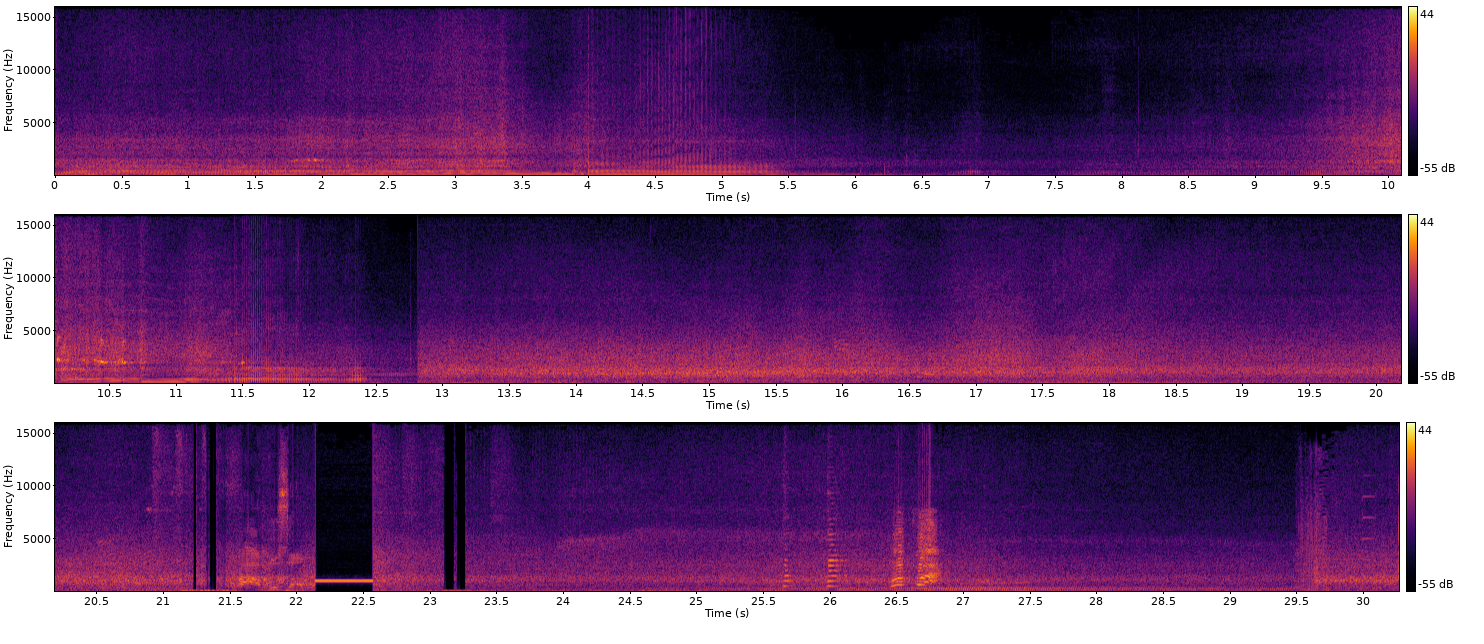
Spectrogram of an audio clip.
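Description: Honda Civic VTEC four-cylinder engine revved twice while stationary, each rev rising and falling in pitch. This is followed by street traffic noise and voices, with a short censor bleep about two-thirds of the way through.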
